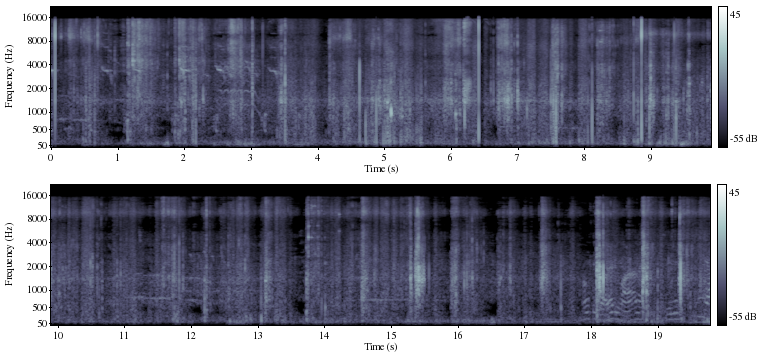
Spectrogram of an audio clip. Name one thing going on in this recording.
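Footsteps crunch and rustle over loose rubbish.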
